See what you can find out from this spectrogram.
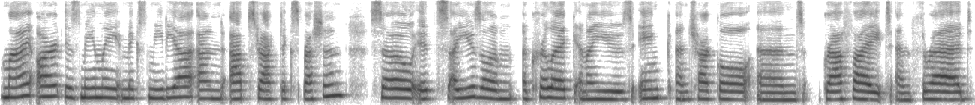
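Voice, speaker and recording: A middle-aged woman from New Jersey, a guest artist in a conversational interview, speaking thoughtfully with many pauses. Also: fairly high pitch, fairly even intonation, a little mellow. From United States (New Jersey).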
